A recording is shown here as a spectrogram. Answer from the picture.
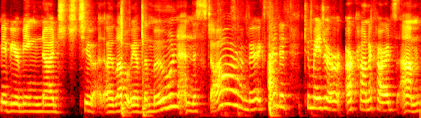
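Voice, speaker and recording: Her pitch fairly high and swinging very widely, a woman talks at a moderate pace with hardly any pauses. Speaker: tarot reader. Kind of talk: live tarot reading. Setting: home, no studio. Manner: soft-spoken.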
